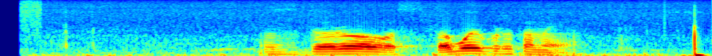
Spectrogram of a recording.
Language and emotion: Russian, neutral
